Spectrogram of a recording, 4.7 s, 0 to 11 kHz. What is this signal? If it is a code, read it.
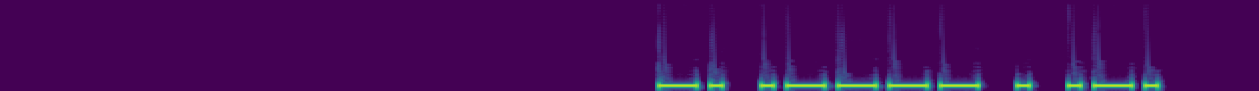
Morse code, heard as a keyed tone, about 25 wpm, 700 Hz. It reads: N1ER
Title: USA Call Signs - 4 Characters - Repeated 3x - 25wpm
